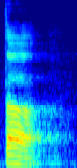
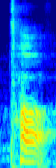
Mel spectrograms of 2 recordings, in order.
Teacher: त, ये इसको अल्प प्राण कहते हैं शिक्षा शास्त्र में, और उसी ता को दूसरे में बोलो थ, वो महाप्राण कहलाता है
